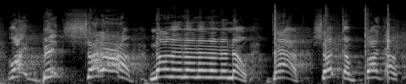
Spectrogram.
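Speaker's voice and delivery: high, yelled shut up; shouting at Daph. Real, not acted. Telling friend Daph to shut up, exasperated shout. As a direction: shout her down in disbelief.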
